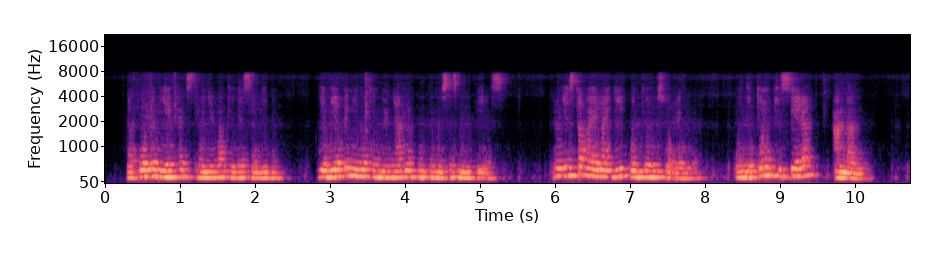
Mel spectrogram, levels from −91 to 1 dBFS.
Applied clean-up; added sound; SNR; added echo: neural separator model SepFormer DNS4.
